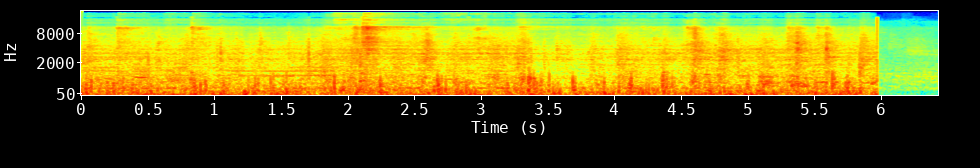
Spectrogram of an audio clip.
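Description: Constant loud rumble and rattle of an Indian passenger train running toward Mathura Junction, heard from inside a general-class coach, with rhythmic wheel clatter throughout before cutting off abruptly near the end.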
